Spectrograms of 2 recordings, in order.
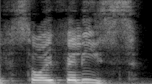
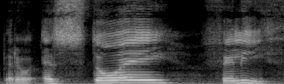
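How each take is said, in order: First: "feliz" ending on a plain hissed S, like the locals; Spanish "feliz" the local way, final S; local S sound. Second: Spanish "feliz" with the Spain lisp; Castilian lisped Z. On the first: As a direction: say "feliz" with an S at the end, not a lisp. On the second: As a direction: say "feliz" with a TH sound at the end. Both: Shown as a demonstration. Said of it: "has an S sound for them".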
